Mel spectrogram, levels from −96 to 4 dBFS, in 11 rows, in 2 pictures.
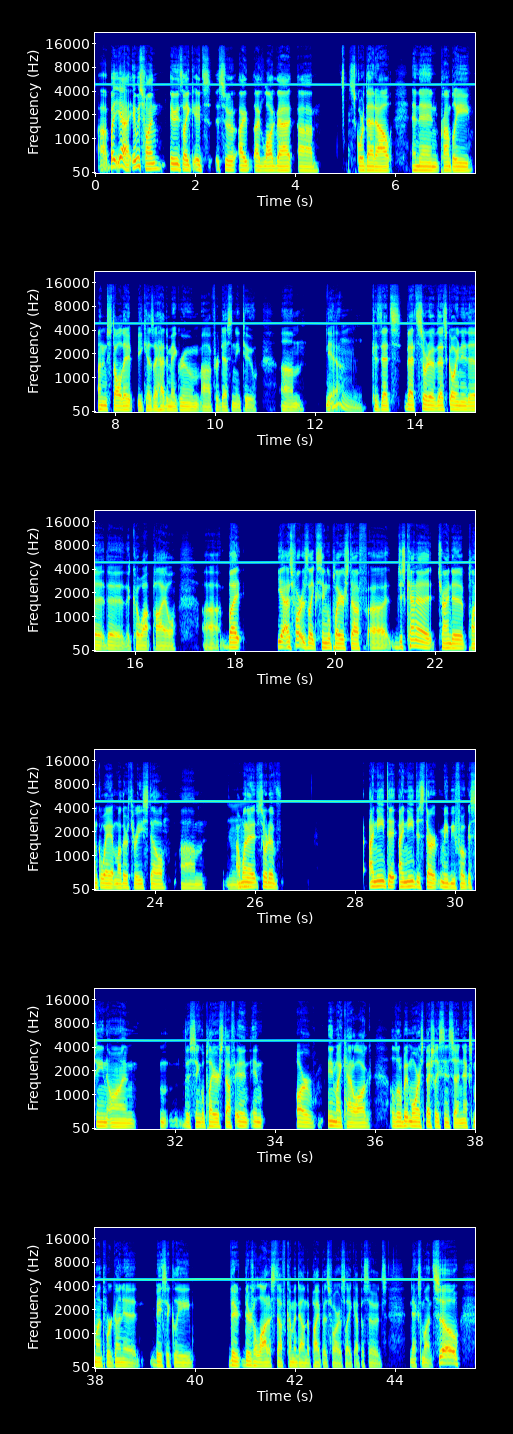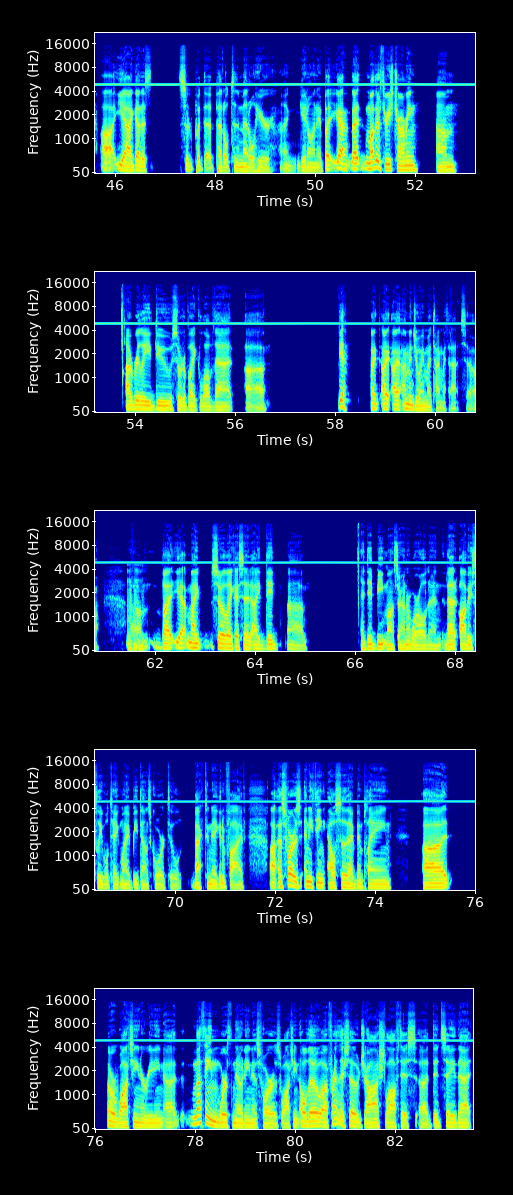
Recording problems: high-pitched whine; faint; throughout; 5 kHz, 20 dB below the speech

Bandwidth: 15 kHz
